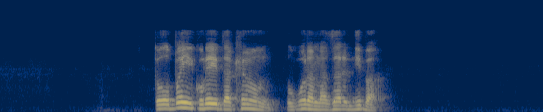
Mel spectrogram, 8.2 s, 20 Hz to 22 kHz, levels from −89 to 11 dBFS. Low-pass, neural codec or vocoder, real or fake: 7.2 kHz; codec, 16 kHz, 1.1 kbps, Voila-Tokenizer; fake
